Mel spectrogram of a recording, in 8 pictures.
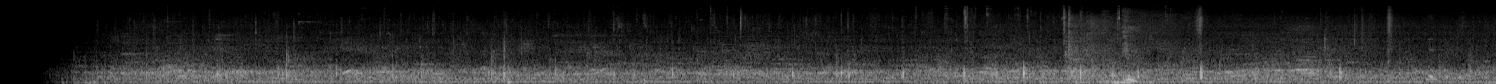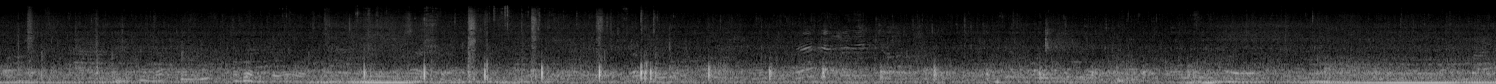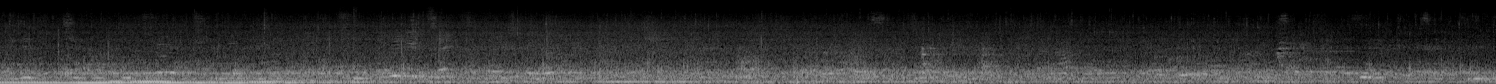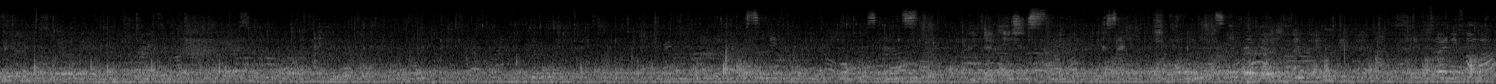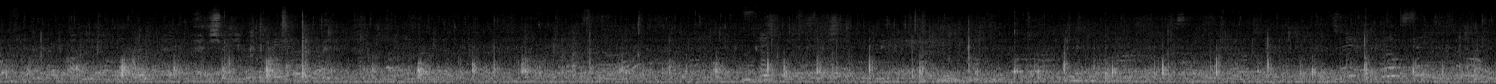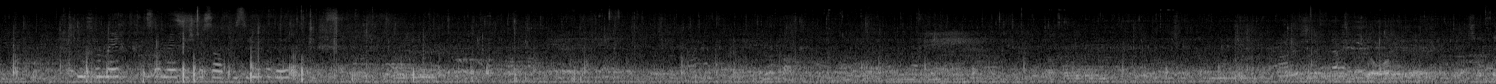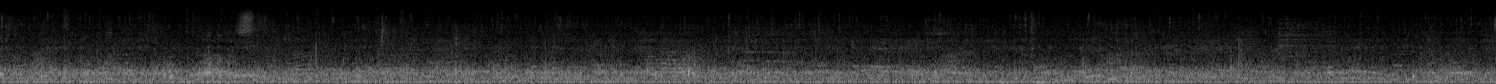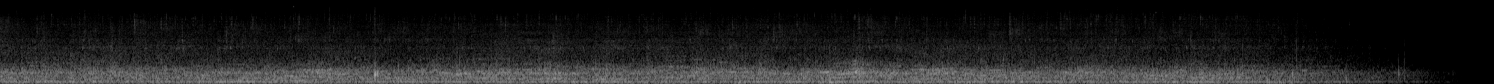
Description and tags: Sveitsi, aukio kaupungissa / Switzerland, a square in a small town, footsteps, some people, distant hum of voices and a fountain
Pikkukaupungin toriaukio. Kaikuvaa, hieman etäistä sorinaa, välillä lähempänä puhetta ja askeleita, vaimeaa suihkulähteen solinaa.
Paikka/Place: Sveitsi / Switzerland / Luzern
Aika/Date: 01.01.1991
